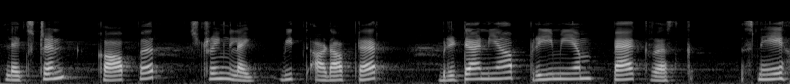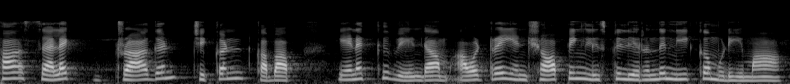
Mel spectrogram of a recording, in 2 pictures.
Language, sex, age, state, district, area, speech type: Tamil, female, 30-45, Tamil Nadu, Pudukkottai, rural, read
